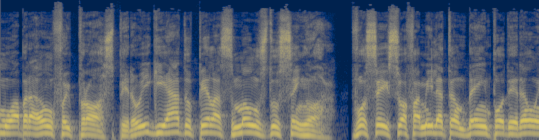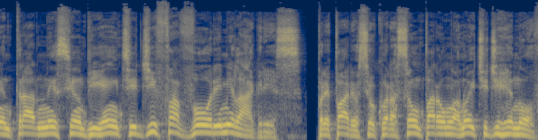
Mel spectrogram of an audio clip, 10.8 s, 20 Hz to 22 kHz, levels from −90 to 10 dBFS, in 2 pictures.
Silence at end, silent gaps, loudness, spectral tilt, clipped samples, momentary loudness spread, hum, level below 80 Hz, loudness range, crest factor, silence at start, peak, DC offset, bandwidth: 0 s; 8.46-8.54 s; -11 LUFS; -4.5 dB/octave; under 0.1%; 4 LU; none; -40 dBFS; 1 LU; 10 dB; 0 s; 0 dBFS; under 0.1%; over 20 kHz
